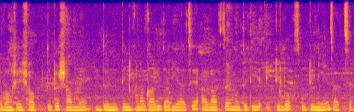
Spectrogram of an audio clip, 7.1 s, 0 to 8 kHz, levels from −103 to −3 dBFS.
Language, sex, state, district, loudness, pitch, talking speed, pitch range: Bengali, female, West Bengal, Kolkata, -15 LUFS, 195 Hz, 160 wpm, 190-200 Hz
